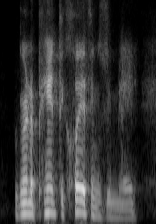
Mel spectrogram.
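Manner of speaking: normal talking voice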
